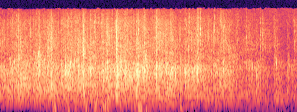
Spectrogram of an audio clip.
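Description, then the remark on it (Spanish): An audience claps together in a steady, dense patter of many hands, holding a fairly even level before thinning out slightly toward the end. No one speaks over it. “Lo veo poco animado a dar aplausos hoy.”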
